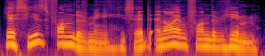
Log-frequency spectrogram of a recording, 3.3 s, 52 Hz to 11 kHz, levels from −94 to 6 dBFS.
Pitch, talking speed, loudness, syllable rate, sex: 130 Hz, 255 wpm, -19 LUFS, 4.4 syllables/s, male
